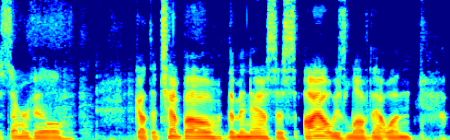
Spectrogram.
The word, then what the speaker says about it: Manassas: if you didn't know the battle of Manassas was a battle during I think it was the Civil War I'd have to look that up but she pronounced it in Manus and I didn't say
